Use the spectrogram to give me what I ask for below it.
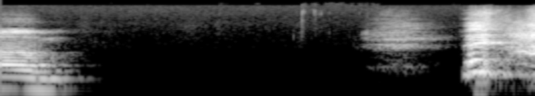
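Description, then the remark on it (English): A single sneeze: a breathy intake builds into a sharp, loud burst at the end. It follows a brief voiced sound and a short silence. “Bless you. Next allergic to Star Wars.”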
